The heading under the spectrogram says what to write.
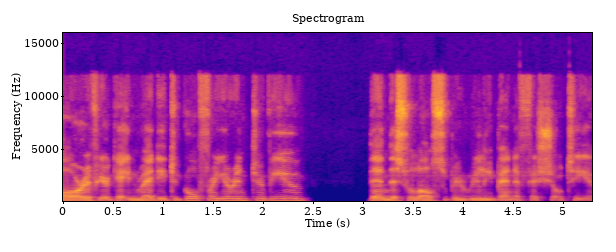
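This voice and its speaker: A woman with a Scottish accent talks at a fairly quick pace in a very deep, low voice, her dark, mellow tone carrying fairly even intonation over a quiet background. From Scotland. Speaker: former visa officer. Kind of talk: webinar presentation.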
